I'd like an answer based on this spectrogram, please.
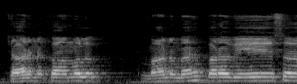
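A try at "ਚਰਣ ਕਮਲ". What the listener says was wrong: ਕਿਤੇ ਚਰਨ ਆ ਜਾਂਦਾ ਨੰਨੇ ਨਾਲ, ਇੱਥੇ ਨਾਣੇ ਨਾਲ ਹੈ।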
